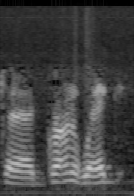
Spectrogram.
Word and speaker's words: Groneweg: I thought Groneweg, that's how you pronounce his name, looked really good as a punt returner.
